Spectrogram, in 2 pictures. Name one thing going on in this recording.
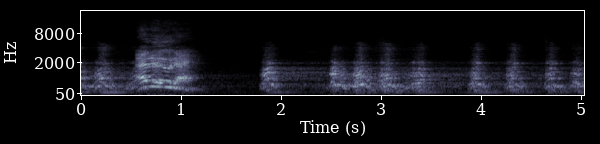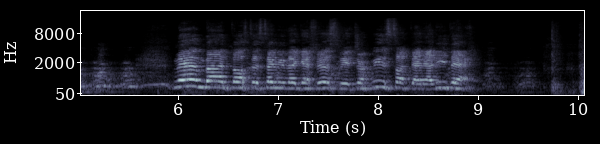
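A young man speaks loudly and with animation nearby, in a small echoing room.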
